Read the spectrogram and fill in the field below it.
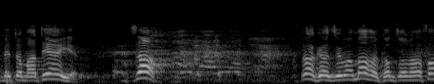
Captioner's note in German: Lachen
